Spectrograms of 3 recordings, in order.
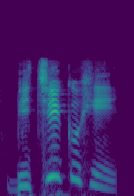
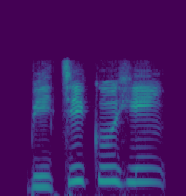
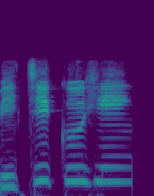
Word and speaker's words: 備蓄品: 1 番の答えの文にある備蓄品という言葉のイントネーションについてですが、ジムさんは備蓄品と言っていましたが、これを自然に発音すると備蓄品になりますので、イントネーションに気をつけましょう。備蓄品、備蓄品です。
